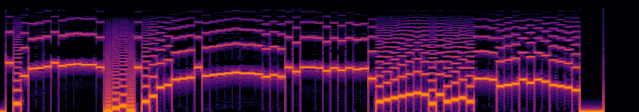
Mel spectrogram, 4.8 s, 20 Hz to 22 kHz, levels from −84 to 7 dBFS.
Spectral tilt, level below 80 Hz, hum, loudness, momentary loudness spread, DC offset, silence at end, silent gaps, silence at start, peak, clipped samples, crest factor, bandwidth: -3 dB/octave; -34 dBFS; none; -16 LUFS; 2 LU; under 0.1%; 0.25 s; none; 0 s; -12 dBFS; under 0.1%; 6 dB; 16.5 kHz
